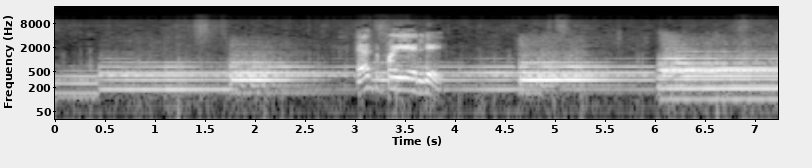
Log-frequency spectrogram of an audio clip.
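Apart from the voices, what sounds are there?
large church bell ringing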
